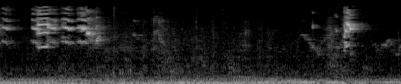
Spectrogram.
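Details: Breeding lovebirds in an aviary on 22 November 2024: a dense volley of shrill, squeaky chirps opens the recording, then fades, before one more sharp chirp near the end; low hum underneath.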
